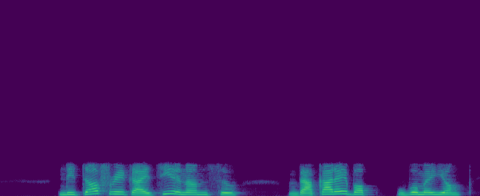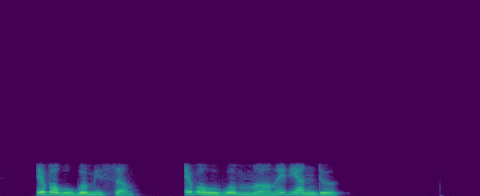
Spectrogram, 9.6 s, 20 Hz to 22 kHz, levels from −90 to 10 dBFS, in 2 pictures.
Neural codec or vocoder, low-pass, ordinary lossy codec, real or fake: codec, 16 kHz, 0.5 kbps, X-Codec, WavLM features, trained on Multilingual LibriSpeech; 3.6 kHz; Opus, 64 kbps; fake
